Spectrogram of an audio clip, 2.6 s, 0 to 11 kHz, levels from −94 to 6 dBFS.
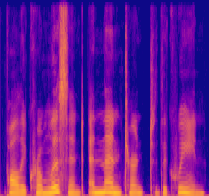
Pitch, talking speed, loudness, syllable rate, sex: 230 Hz, 185 wpm, -17 LUFS, 5.8 syllables/s, female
